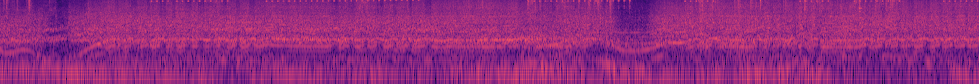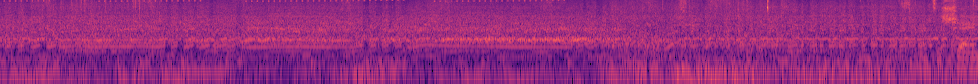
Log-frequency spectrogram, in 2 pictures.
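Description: A car engine roars steadily at high revs.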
